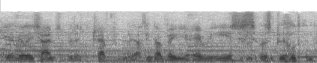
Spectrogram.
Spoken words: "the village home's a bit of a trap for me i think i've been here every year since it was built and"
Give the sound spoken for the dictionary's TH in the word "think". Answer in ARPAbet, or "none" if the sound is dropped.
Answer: TH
